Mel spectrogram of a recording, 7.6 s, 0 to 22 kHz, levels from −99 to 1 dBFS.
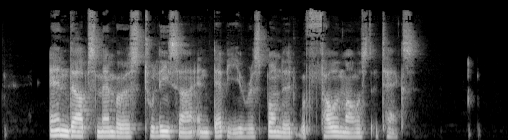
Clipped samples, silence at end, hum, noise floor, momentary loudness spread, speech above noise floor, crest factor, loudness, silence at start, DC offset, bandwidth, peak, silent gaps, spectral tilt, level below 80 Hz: under 0.1%; 1.4 s; none; -84 dBFS; 12 LU; 66 dB; 18 dB; -19 LUFS; 0.75 s; under 0.1%; 16.5 kHz; -2 dBFS; none; -5 dB/octave; -62 dBFS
